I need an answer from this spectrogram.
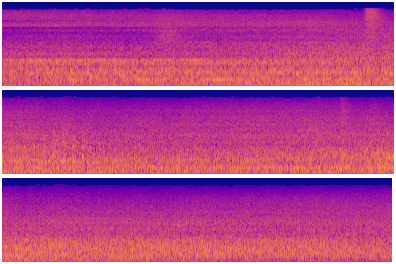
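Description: Freight train of hopper wagons passing at speed: a steady rushing noise of wheels on rail, with a couple of brief sharp clicks.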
